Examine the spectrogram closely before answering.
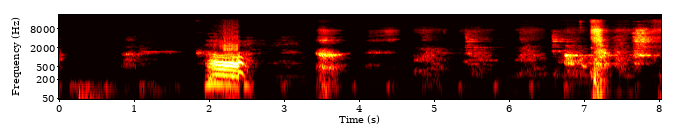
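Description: A man's heavy, strained breathing during a leg-press rep, with a loud grunt about two seconds in and a thump about seven seconds in.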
